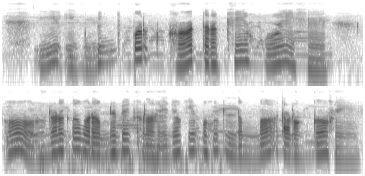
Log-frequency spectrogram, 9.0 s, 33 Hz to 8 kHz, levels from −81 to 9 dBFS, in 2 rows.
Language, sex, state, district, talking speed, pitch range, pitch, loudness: Hindi, male, Uttar Pradesh, Jyotiba Phule Nagar, 135 wpm, 105-155 Hz, 135 Hz, -24 LUFS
